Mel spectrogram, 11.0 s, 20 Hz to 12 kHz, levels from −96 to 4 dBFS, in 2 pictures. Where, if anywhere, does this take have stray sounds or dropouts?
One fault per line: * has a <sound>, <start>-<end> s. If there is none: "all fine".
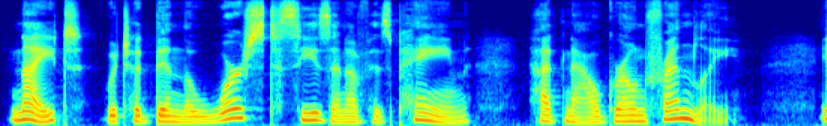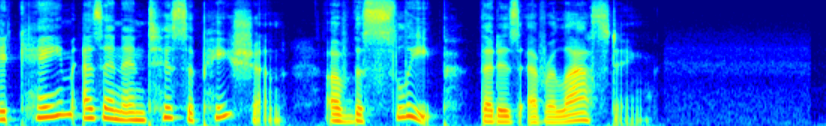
all fine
